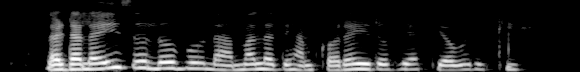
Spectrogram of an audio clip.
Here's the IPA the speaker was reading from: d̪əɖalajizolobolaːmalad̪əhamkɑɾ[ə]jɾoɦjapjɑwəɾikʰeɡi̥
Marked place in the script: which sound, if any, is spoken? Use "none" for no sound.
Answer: ə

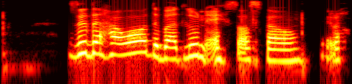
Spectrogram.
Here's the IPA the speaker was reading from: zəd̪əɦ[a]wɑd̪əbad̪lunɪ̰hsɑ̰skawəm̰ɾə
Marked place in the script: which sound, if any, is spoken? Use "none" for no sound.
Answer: a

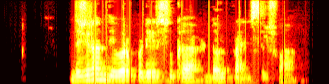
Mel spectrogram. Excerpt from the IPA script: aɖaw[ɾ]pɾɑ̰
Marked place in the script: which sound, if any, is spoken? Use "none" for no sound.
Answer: l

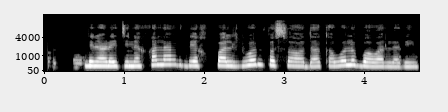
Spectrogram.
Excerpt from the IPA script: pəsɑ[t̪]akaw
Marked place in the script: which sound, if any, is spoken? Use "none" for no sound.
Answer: d̪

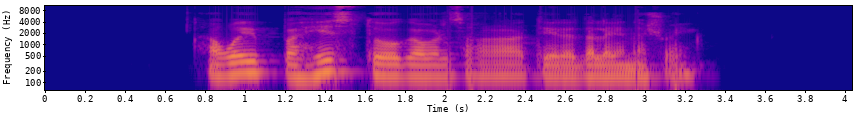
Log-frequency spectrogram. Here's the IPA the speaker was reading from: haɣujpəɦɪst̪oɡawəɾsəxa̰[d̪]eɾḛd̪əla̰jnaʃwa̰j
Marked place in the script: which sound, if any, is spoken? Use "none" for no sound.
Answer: t̪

